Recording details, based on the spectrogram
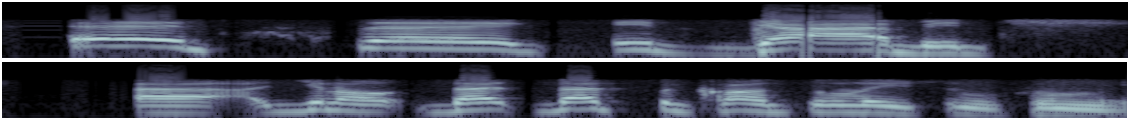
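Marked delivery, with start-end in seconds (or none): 0.2-2.5 put-on slow, thick Boston accent, laid on hard. Retelling what Jimmy says in his hardcore Boston accent. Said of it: "Jimmy say in his hardcore Boston accent".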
